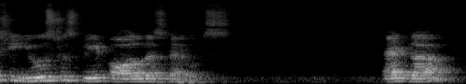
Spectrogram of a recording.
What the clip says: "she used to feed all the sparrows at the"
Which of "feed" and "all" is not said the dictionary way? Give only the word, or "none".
feed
